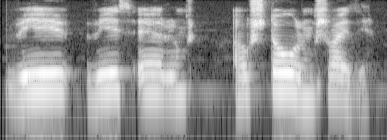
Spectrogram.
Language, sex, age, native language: Icelandic, male, 8, Icelandic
